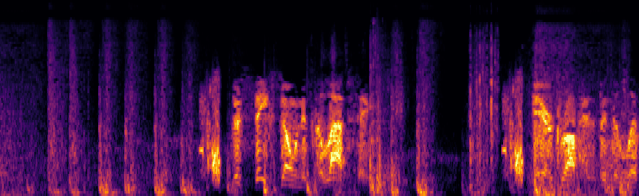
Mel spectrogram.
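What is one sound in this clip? Footsteps thud quickly on grass.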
